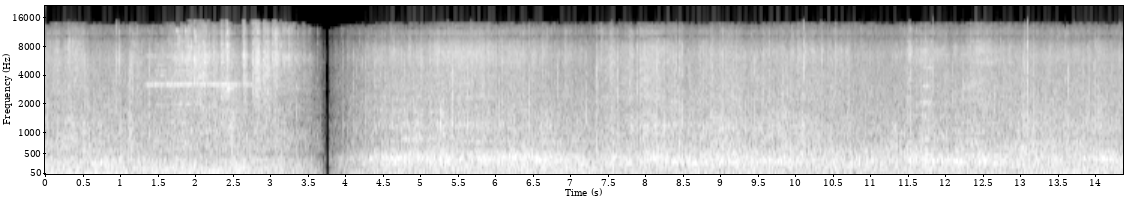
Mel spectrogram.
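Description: High-sided woodchip freight cars rolling past on the track, wheels rumbling and clacking steadily. A short high wheel squeal comes about a second and a half in. The sound drops out briefly at about four seconds, then the rolling resumes.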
